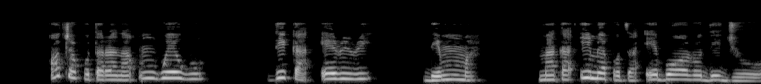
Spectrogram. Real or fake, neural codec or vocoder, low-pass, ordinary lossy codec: real; none; 7.2 kHz; MP3, 64 kbps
